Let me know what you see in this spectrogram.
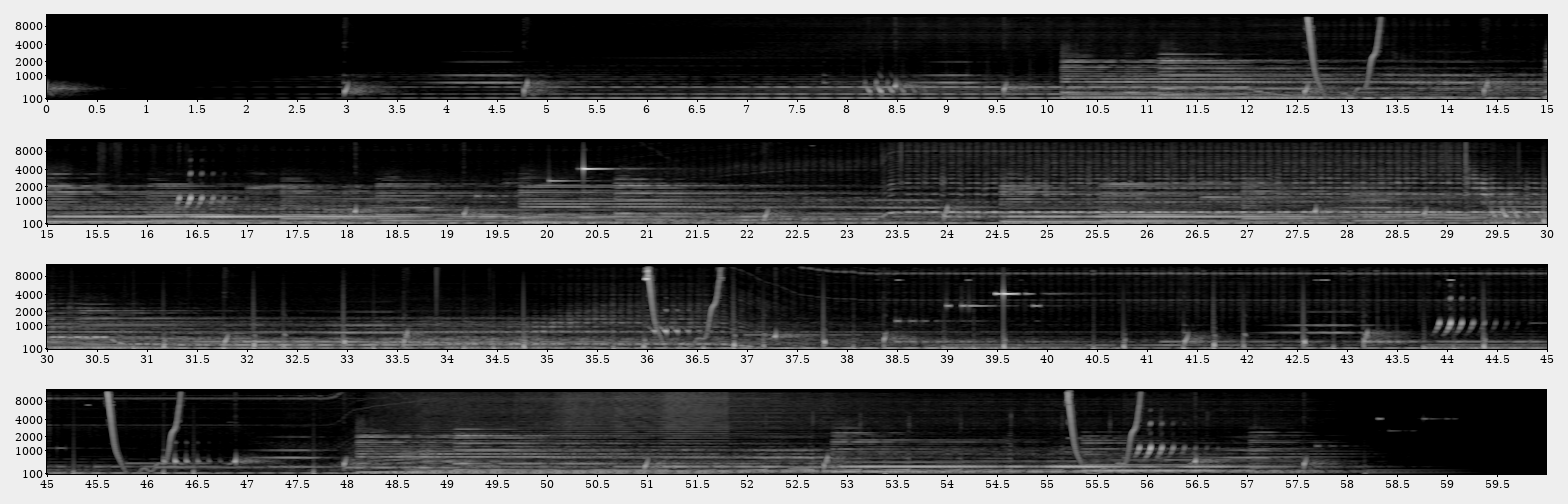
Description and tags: Original Soundtrack composed & produced by Sara Fontán & Aalbers recreating a musical soundscape for the neighborhood of Baró de Viver from Barcelona.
